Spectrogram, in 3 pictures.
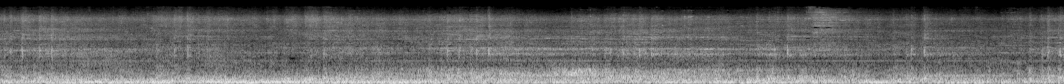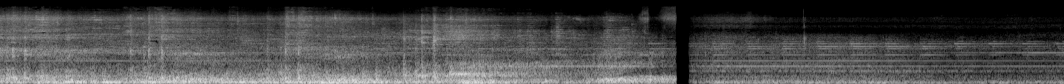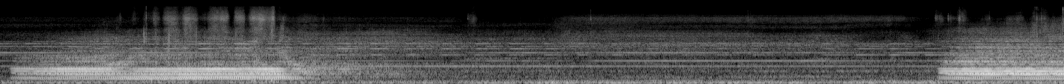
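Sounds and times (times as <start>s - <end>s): freight train rolling past: 0.0s - 31.9s
locomotive air horn chord: 21.4s - 25.0s, 30.6s - 31.9s.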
